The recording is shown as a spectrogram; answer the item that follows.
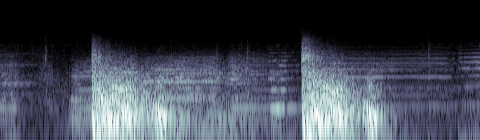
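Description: Two revolver shots, the first about a second in and the second near four seconds, each echoing and fading over about a second, over background music.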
